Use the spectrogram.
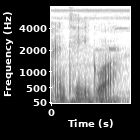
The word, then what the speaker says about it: Antigua: I'm in the Caribbean, in the island of Antigua, or Antigua, as some people pronounce it.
